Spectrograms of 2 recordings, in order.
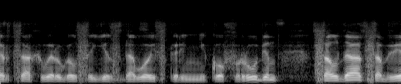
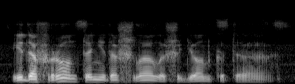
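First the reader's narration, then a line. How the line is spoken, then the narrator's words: Pitying sigh. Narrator (Russian): вздохнул с жалостью Чибисов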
